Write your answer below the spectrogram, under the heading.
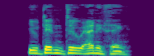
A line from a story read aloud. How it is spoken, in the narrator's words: Adina said, her voice angry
